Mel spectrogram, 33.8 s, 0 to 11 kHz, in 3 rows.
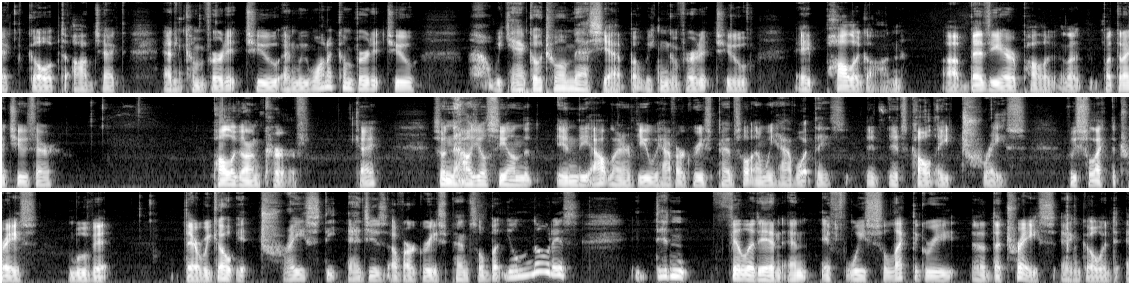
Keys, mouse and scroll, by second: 12.1 click, 20.5 click, 22.6 g, 33.2 Tab.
